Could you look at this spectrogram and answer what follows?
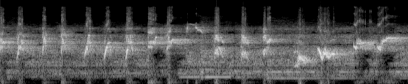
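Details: A Bali myna in super gacor song: a faint low steady tone and rhythmic clicks at first, then clear whistled slurs and twisting phrases toward the end.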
